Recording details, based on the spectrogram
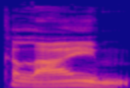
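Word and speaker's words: climb: पे आप देख रहे क्लाइम सही ये बी है बी यहां पे साइलेंट है ठीक है ये क्लाइम इसको नहीं पढ़ना क्लाइम सही है क्लाइम क्या हुआ उस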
